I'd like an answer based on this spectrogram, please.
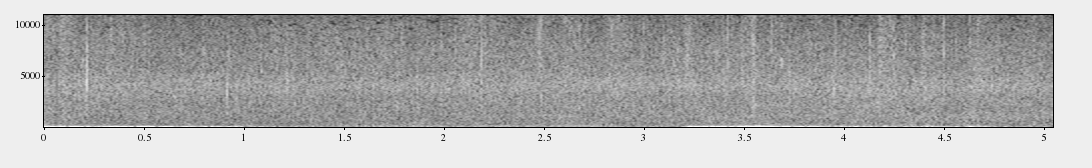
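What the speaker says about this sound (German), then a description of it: "Ja, jetzt kommt der Regen auch zu mir." Steady rain falls in the video game Valheim, a dense continuous hiss with heavier low rumbling surges near the start and again in the second half, alone with no talk.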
